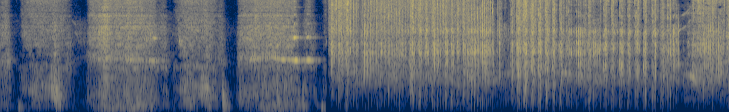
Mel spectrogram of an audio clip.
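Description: Hand scraper scraping old paint and finish off the wooden top of a credenza. A few separate faint scrapes come first, then from about three seconds in a steady, rapid scratchy scraping.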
